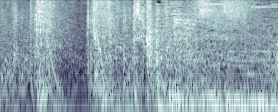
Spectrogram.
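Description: A shotgun fires.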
